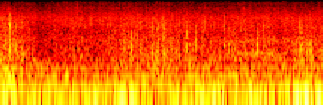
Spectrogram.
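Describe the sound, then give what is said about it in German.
Hail blowing sideways in a strong storm, heard from under a shelter: a dense, continuous hiss of pelting ice with scattered sharper impacts, loud and even throughout, with no voices. “hier geht es ziemlich ab. Hier kommt der Hagel quer. Mit ein bisschen Glück werden wir hier nicht zu sehr nass.”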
